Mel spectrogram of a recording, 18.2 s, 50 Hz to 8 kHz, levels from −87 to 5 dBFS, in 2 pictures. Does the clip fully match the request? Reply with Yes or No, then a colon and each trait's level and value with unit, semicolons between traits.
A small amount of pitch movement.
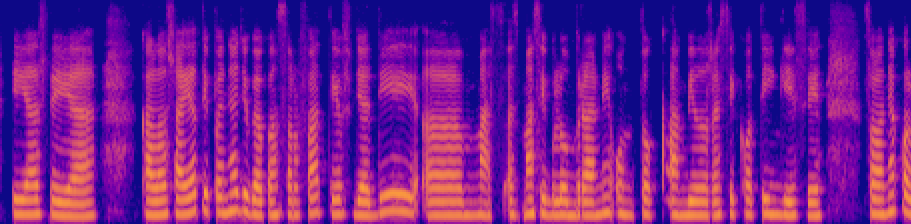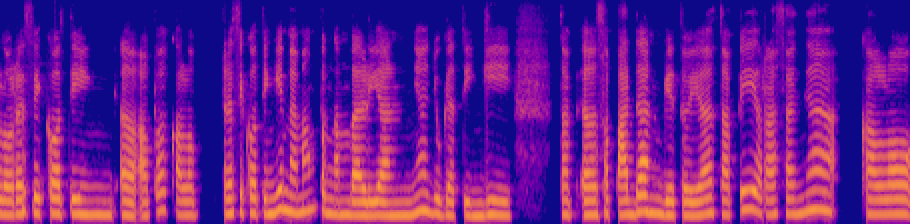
Yes: narrow, 1.5 semitones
